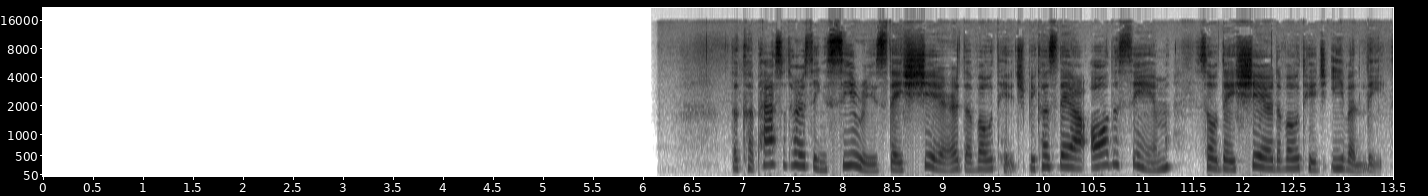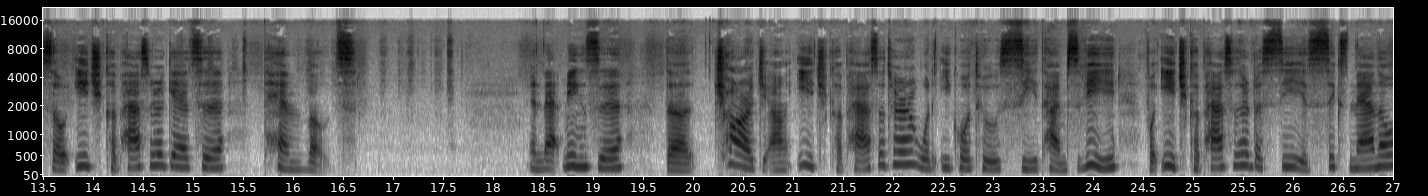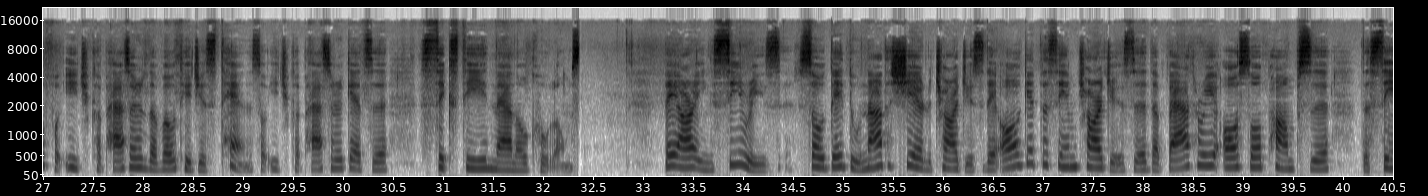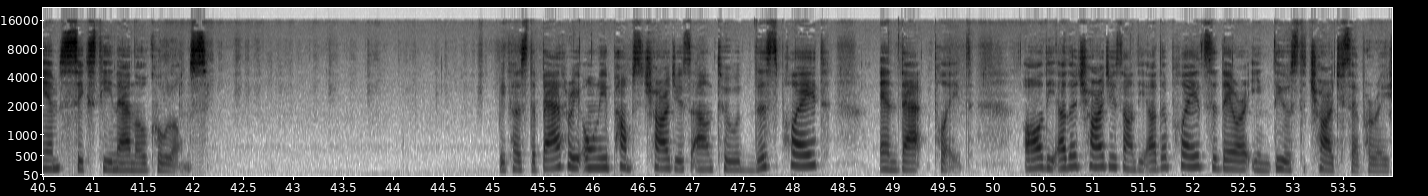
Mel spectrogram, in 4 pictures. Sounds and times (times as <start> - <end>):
Speech: 6.9 - 16.8, 18.3 - 32.4, 33.2 - 42.2, 45.1 - 53.9.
